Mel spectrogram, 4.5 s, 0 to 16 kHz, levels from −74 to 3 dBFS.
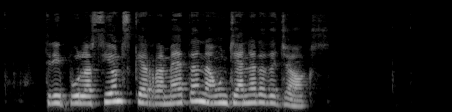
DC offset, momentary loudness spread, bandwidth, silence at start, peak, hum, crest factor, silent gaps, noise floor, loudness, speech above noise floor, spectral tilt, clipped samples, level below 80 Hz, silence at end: under 0.1%; 7 LU; 11.5 kHz; 0.45 s; -8 dBFS; none; 16 dB; none; -84 dBFS; -24 LUFS; 61 dB; -5 dB/octave; under 0.1%; -72 dBFS; 1.4 s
